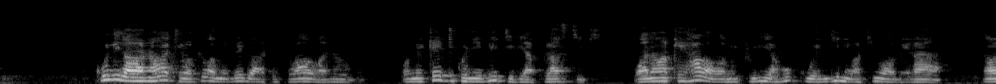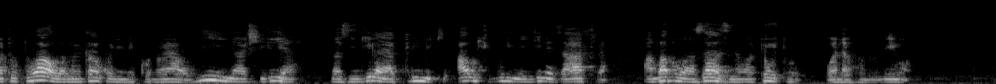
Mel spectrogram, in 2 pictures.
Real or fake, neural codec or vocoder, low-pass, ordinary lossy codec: fake; codec, 44.1 kHz, 3.4 kbps, Pupu-Codec; 7.2 kHz; MP3, 32 kbps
